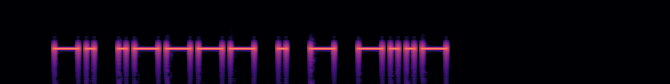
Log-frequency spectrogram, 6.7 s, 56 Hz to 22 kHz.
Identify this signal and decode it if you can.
Morse code, heard as a keyed tone, about 15 wpm, 700 Hz. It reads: N1ETX
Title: USA Call Signs - 5 Characters - Repeated 3x - 15wpm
